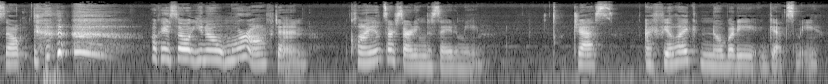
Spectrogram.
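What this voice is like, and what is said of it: Slightly rough, sick-sounding voice. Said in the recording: “Pardon my voice a little bit here. I got just a little cold”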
